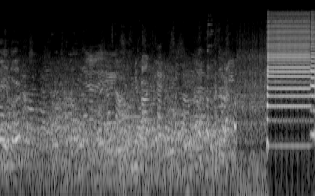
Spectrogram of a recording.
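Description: A crowd of adults chats.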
